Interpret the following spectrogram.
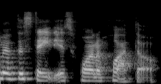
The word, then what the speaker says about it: Guanajuato: now um the name of the state is Guanajuato it's difficult it's such a beautiful melodic uh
